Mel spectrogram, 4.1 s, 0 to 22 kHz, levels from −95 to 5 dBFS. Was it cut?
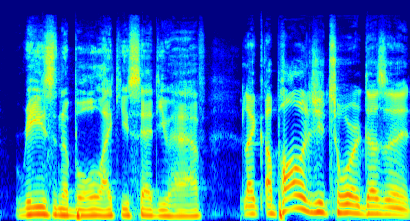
yes; 1 cut; at 2.4 s

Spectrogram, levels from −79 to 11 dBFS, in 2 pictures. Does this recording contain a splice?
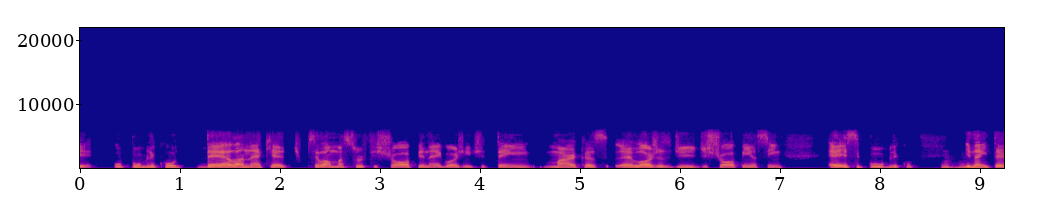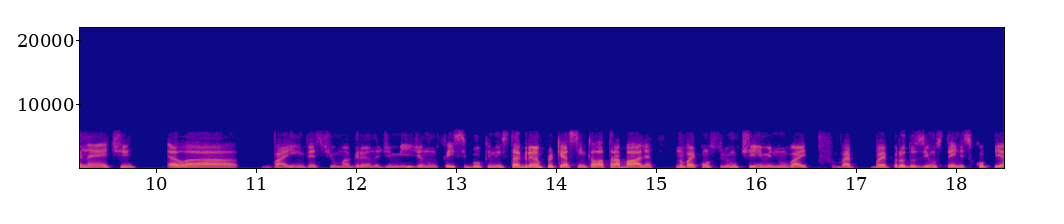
no; 0 cuts

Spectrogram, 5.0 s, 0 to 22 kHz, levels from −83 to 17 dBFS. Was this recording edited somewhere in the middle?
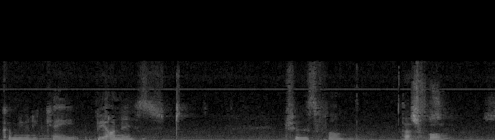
no; 0 cuts

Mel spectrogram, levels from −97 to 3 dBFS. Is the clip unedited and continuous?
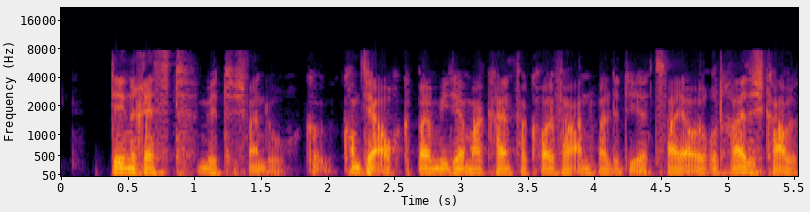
yes; 0 cuts

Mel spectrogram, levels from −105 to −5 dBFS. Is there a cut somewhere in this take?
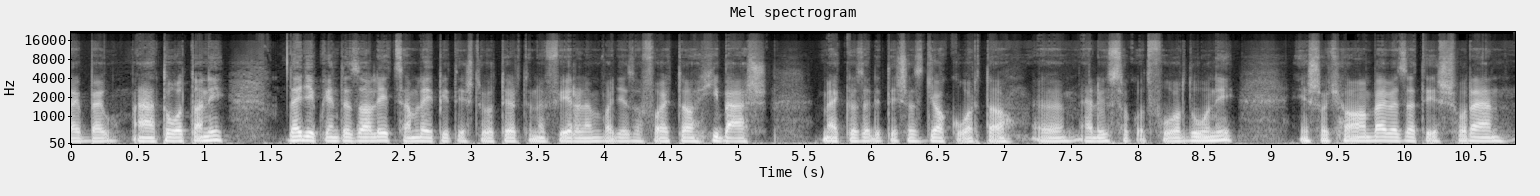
no; 0 cuts

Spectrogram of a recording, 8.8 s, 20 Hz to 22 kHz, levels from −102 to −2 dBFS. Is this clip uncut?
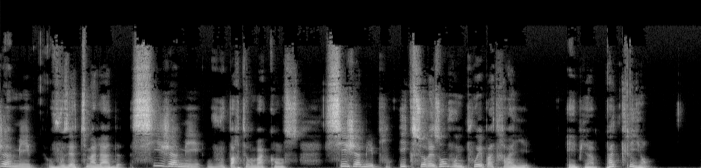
yes; 0 cuts

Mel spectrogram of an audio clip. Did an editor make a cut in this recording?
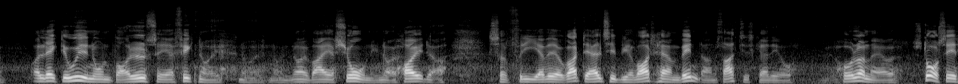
no; 0 cuts

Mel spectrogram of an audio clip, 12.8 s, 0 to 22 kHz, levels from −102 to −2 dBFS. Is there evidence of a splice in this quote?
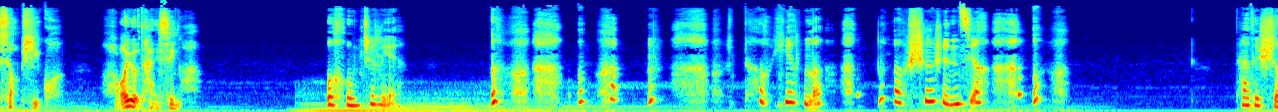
no; 0 cuts

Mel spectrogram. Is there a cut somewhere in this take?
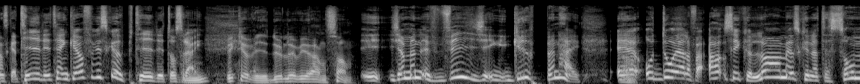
no; 0 cuts

